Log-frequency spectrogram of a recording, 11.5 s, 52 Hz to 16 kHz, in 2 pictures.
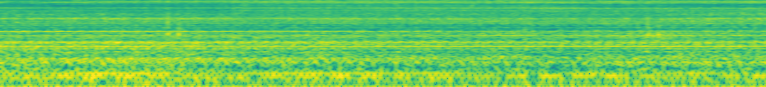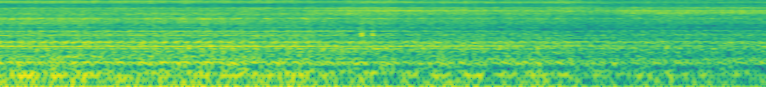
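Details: Simplewater ECO12 12V 60 L/h boat desalinator in production, just before stopping it for a fresh-water rinse: steady even pump drone, fast regular pulse about four per second, no knocks. Normal running.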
